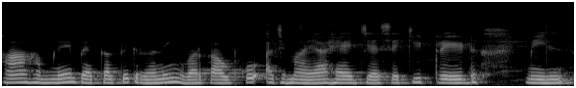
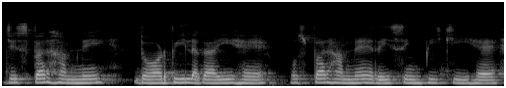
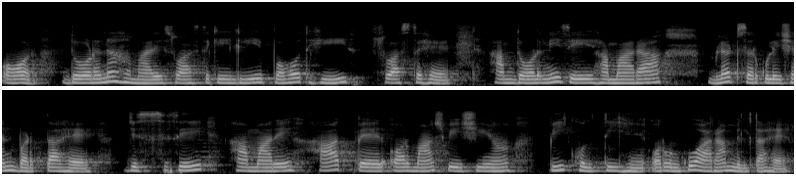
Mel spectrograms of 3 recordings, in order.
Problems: none marked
